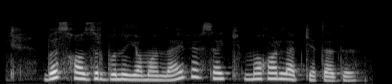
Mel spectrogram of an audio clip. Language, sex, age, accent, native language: Uzbek, female, 19-29, Toshkent shahri, Uzbek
